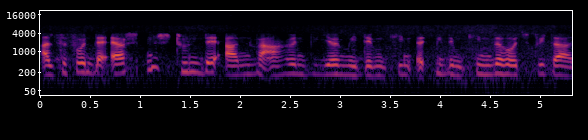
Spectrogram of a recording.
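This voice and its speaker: At a very slow pace, a woman with a fairly low voice talks in a fairly even tone over noticeable background noise. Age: 80s+. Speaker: caller. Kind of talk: phone-in call. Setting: phone call.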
